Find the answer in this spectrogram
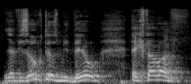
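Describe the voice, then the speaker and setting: A man's voice: sits high, fast, a little hiss or hum. A man with a Brazilian Portuguese accent, a pastor telling a vivid testimony, full of restarts and repeated words. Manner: lively, vivid retelling with many restarts. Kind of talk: testimony storytelling.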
